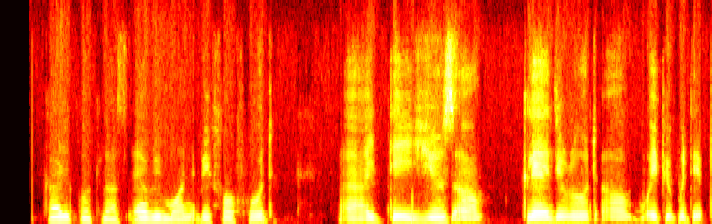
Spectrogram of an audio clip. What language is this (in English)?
Nigerian Pidgin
